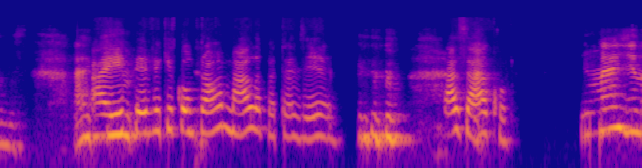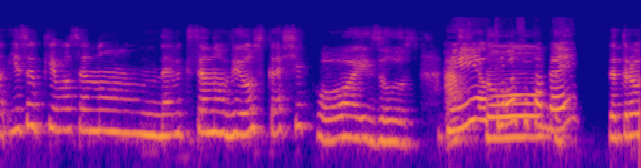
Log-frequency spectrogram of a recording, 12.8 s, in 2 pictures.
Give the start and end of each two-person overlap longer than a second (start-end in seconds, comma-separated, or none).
10.8-12.2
